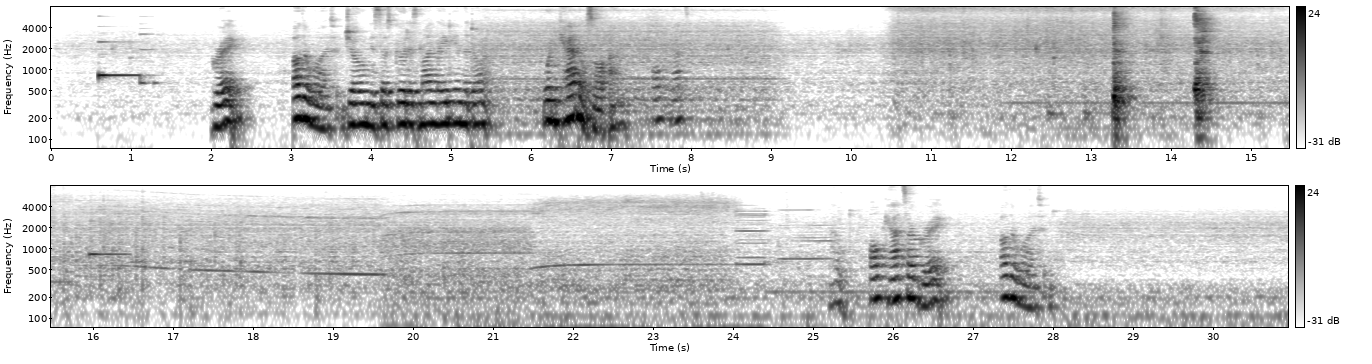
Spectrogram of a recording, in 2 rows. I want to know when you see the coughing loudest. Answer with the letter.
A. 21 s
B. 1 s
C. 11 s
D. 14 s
D.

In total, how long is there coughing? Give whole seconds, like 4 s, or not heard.
2 s.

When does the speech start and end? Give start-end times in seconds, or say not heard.
2.0-5.5, 6.2-8.0, 25.2-28.0.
